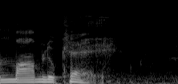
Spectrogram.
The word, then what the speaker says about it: Mamluk: Or a Mamluke, as some might pronounce it, if they were that way inclined. They may not be that way inclined, but they may now be inclined, having heard that Mamluke is an approved manner of pronouncing it.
